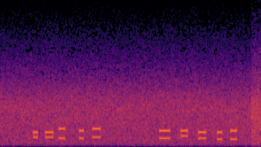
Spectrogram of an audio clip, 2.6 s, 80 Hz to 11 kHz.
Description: DTMF, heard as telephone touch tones, dialled by hand, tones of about 70 ms, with radio hiss and a squelch burst at the end. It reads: 77659 50412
